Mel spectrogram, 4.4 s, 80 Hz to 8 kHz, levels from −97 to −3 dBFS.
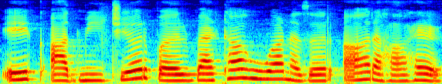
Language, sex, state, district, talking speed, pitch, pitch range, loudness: Hindi, male, Punjab, Fazilka, 135 wpm, 225 Hz, 215-260 Hz, -13 LUFS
